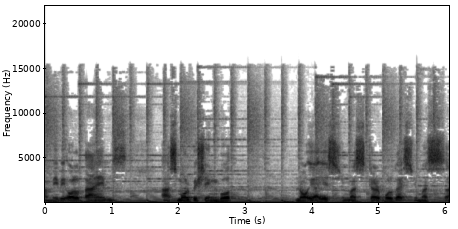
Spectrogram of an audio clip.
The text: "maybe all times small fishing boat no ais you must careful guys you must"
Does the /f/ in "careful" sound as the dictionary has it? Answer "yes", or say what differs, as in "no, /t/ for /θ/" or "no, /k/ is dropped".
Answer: no, /p/ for /f/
